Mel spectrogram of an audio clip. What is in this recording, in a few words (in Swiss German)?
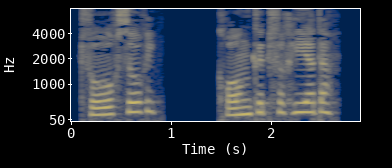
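"vorsori", Alsatian; medecine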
